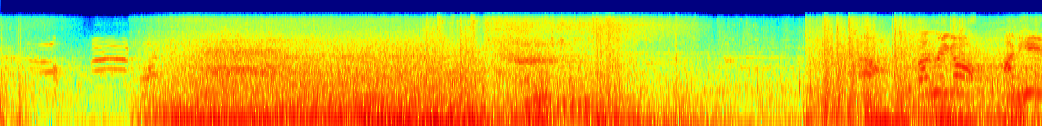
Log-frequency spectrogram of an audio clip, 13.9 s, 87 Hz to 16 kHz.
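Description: Gunfire rattles through a parking lot in the video game Max Payne 3, a loud sustained barrage of shots and impacts that briefly drops away before bursting out again.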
